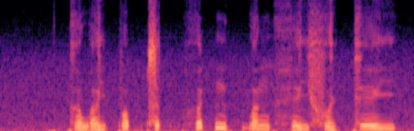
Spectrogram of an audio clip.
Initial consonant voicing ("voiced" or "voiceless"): voiceless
